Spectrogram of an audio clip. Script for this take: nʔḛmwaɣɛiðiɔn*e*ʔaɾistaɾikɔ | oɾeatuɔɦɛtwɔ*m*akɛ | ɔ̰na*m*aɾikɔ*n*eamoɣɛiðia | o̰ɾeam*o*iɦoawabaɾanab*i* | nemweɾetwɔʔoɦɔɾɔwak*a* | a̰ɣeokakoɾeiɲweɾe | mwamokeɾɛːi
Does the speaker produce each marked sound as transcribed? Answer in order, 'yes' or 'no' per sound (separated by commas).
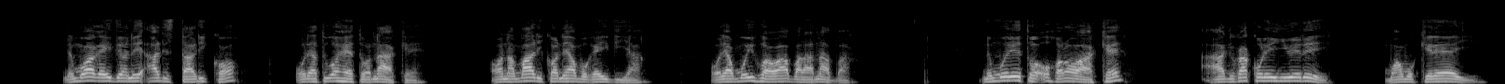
yes, no, yes, yes, yes, no, no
